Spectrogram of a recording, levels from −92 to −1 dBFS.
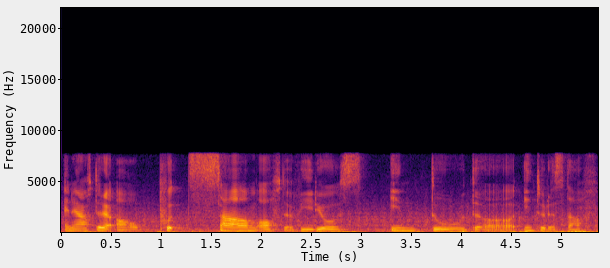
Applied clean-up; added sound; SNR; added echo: none; none; none; none.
